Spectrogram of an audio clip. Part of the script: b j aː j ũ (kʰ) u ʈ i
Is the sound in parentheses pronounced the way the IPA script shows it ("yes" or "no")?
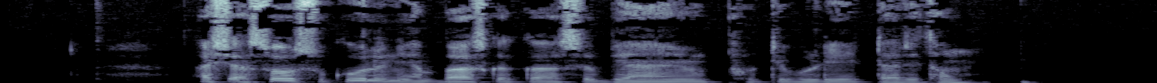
no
